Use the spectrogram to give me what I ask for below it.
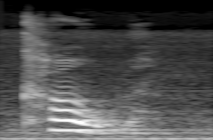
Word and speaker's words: comb: So we're not going to pronounce that B. Climb, climbing. Comb, comb.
